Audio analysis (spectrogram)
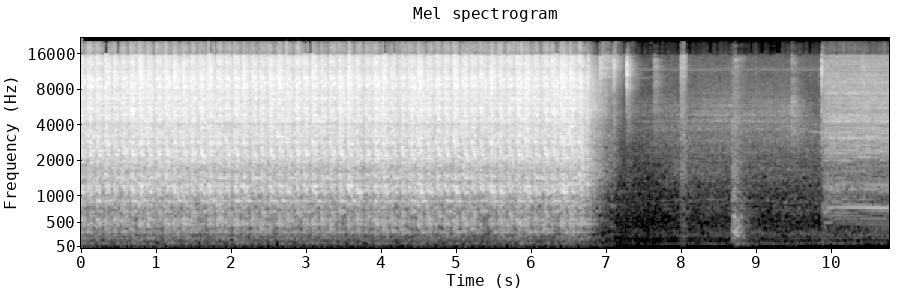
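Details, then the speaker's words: Engine cranks steadily at about three beats a second for several seconds but never catches; no fuel was reaching it, and a loose wire was found at the fuel pump. "Okay, there was no fuel getting to it, and there was a wire loose at the fuel pump."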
